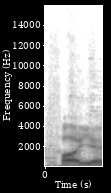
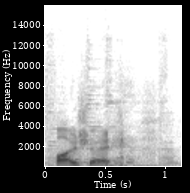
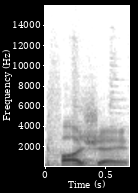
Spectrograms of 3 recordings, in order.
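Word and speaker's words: Fage: Faj is it not fier? It's not. It's faj. It's pronounced gina.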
